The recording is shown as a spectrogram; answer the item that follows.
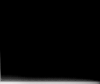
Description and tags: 50hzSine env
part of drumkit, based on sine & noise
drums, sine, noise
